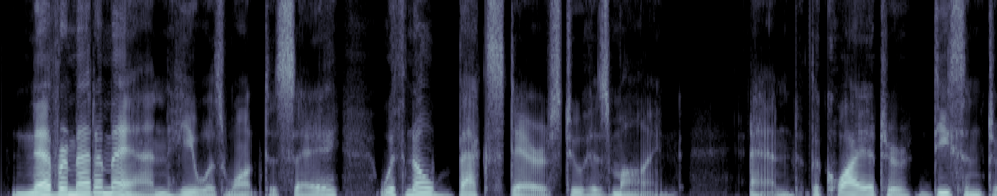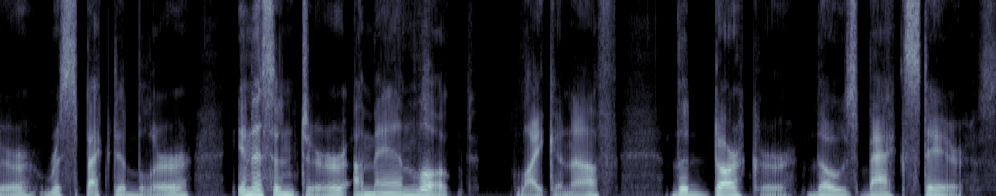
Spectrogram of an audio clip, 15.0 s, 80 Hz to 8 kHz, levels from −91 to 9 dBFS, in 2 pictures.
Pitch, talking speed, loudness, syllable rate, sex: 120 Hz, 110 wpm, -23 LUFS, 3.7 syllables/s, male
